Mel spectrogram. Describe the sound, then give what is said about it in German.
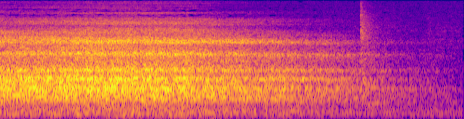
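A slow, deep breath out through the mouth, part of a calm breathing exercise: a soft, airy hiss that starts full and gradually fades away. “Und wir atmen durch die Nase ein und durch den Mund aus. Und ein, aus.”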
